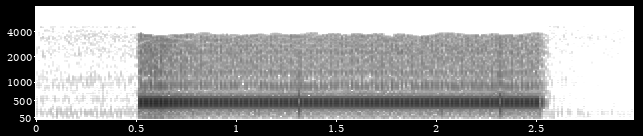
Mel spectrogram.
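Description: A steady, fairly loud telephone dial tone hums for about two seconds, with a couple of faint clicks partway through, then cuts off abruptly. No one speaks.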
